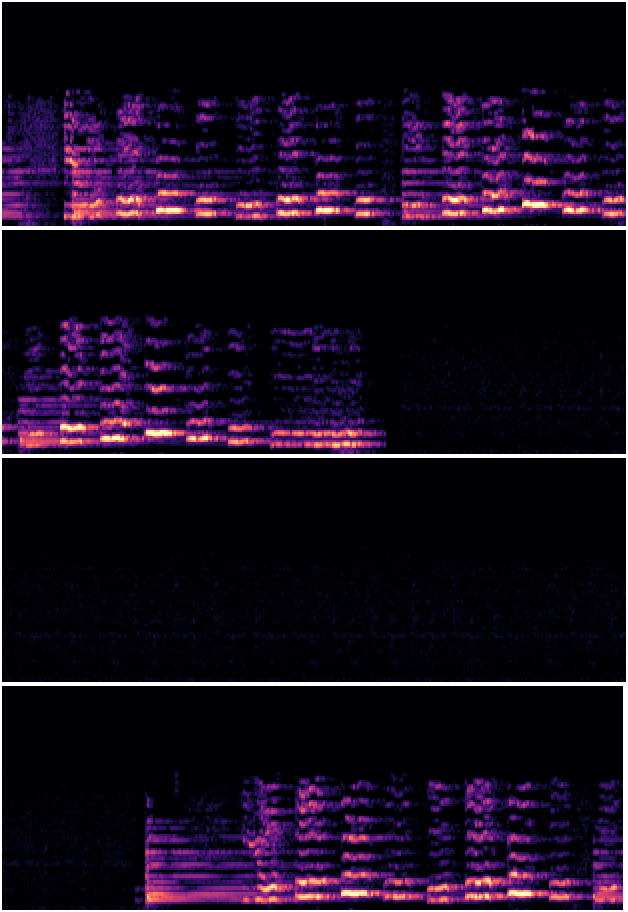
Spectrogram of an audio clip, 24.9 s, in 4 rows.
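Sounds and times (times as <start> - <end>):
descending vocal triads: 0.2 - 10.0, 21.0 - 24.8.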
